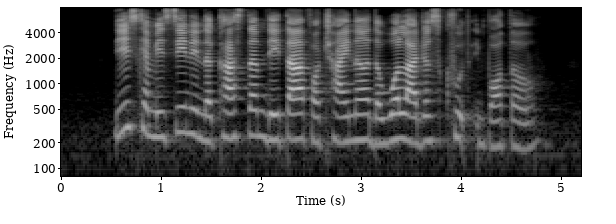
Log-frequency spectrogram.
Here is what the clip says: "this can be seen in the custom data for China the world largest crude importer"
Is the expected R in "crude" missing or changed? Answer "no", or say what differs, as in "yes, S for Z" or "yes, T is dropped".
yes, R is dropped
